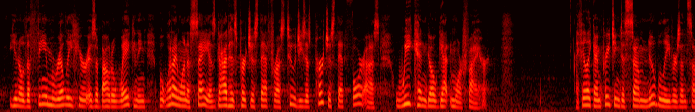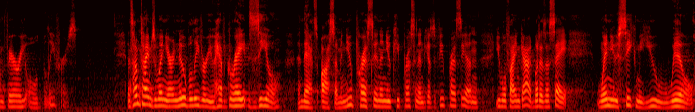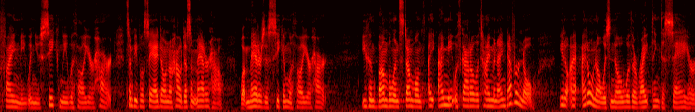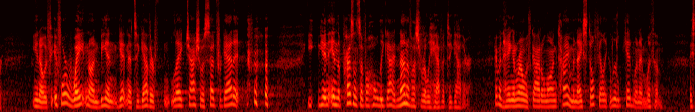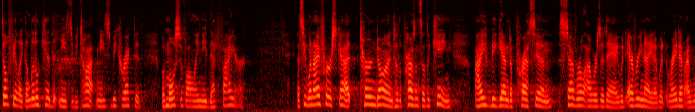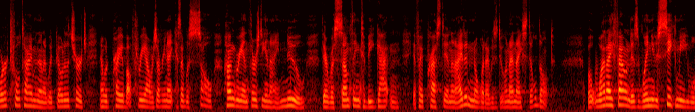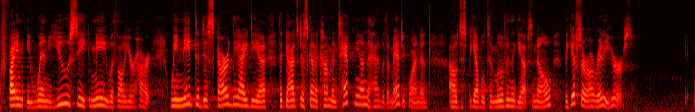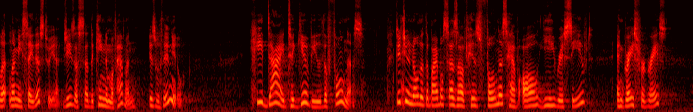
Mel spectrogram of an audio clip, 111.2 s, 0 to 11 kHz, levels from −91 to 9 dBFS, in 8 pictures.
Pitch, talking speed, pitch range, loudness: 180 Hz, 225 wpm, 165-205 Hz, -41 LUFS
